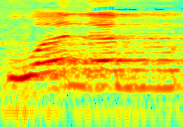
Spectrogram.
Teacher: waw dengan memonyongkan kedua bibir kita. Walam, lam mim sukunnya tidak didengungkan.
